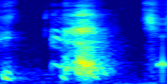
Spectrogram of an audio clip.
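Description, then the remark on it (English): A single sneeze bursts out sharply after a quick breathy intake, followed by a short puff of breath; no one speaks. “Bless you.”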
